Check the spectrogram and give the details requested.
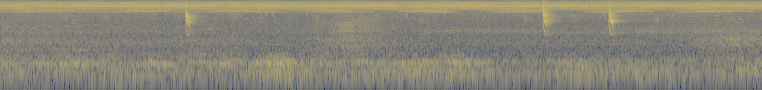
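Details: Bull-headed shrike on a neighbourhood power line in the evening, giving three sharp, harsh single notes a few seconds apart over a steady high insect hiss and low traffic rumble.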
